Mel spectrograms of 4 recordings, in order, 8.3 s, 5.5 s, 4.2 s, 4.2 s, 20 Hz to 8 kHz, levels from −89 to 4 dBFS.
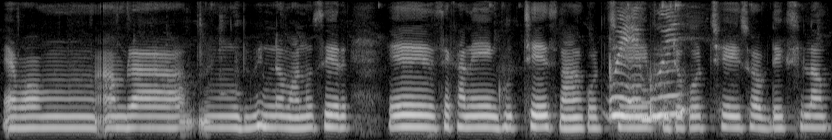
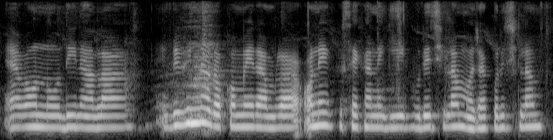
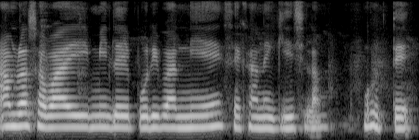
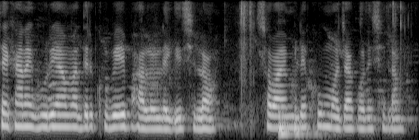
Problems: none marked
